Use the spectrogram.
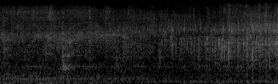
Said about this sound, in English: But if you're in a, sa- a saute pan like this, you're just gonna, the moisture is just coming out. You know, it's just white, it steams a lot more.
